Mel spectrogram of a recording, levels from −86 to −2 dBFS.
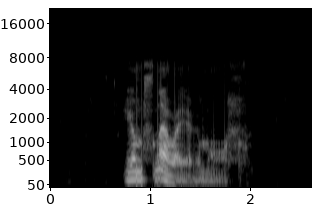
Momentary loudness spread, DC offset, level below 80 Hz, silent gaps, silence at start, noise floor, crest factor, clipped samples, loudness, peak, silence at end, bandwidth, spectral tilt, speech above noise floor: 20 LU; under 0.1%; -70 dBFS; none; 0.75 s; under -90 dBFS; 22 dB; under 0.1%; -40 LUFS; -22 dBFS; 0.65 s; 7.6 kHz; -5 dB/octave; over 49 dB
